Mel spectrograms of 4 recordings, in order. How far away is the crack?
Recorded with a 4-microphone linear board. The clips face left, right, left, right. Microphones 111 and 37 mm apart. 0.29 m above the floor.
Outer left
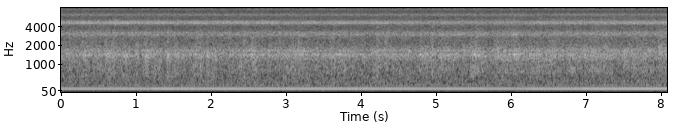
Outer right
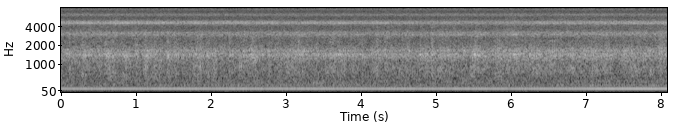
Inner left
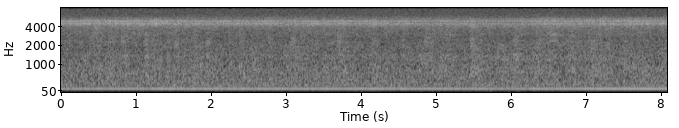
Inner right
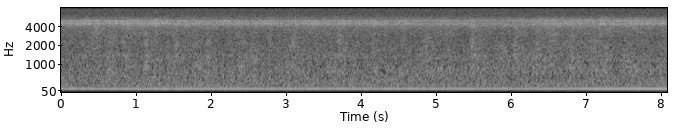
I don't hear a crack.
